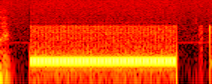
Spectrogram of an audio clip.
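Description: Telephone ringback tone heard over a phone line: one steady ring lasting about a second and a half that then stops, with the call picked up just after.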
